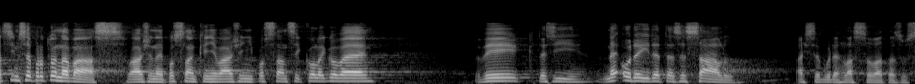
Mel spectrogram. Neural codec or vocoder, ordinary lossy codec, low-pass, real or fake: none; MP3, 64 kbps; 7.2 kHz; real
